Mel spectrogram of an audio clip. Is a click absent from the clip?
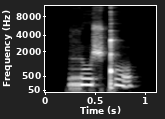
no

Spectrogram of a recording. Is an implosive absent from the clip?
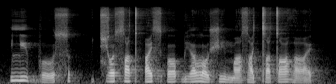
no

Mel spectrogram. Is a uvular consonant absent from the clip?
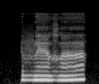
no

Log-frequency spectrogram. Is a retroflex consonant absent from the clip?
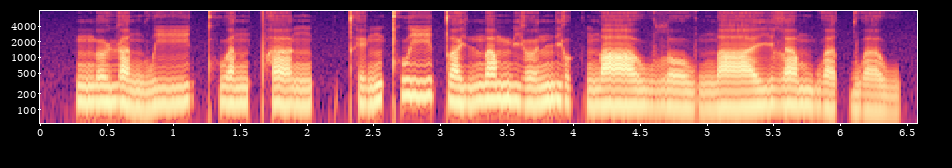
yes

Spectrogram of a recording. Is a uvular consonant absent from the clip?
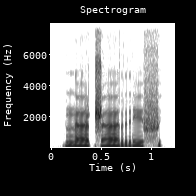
yes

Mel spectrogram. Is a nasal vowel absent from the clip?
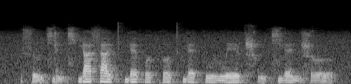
yes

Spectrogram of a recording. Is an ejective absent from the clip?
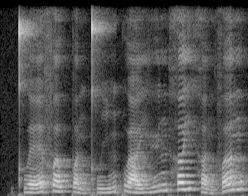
yes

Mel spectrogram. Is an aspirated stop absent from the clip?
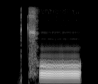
no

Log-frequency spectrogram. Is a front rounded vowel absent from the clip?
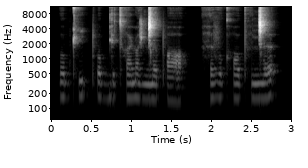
yes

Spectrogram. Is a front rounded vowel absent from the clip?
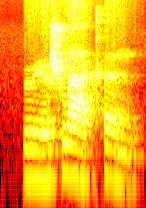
yes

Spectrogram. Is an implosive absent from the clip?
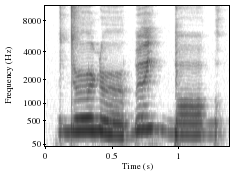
no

